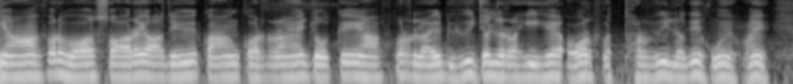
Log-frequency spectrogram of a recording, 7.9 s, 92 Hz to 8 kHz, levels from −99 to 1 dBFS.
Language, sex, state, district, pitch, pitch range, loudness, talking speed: Hindi, male, Uttar Pradesh, Jyotiba Phule Nagar, 135 Hz, 130-145 Hz, -21 LUFS, 180 wpm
